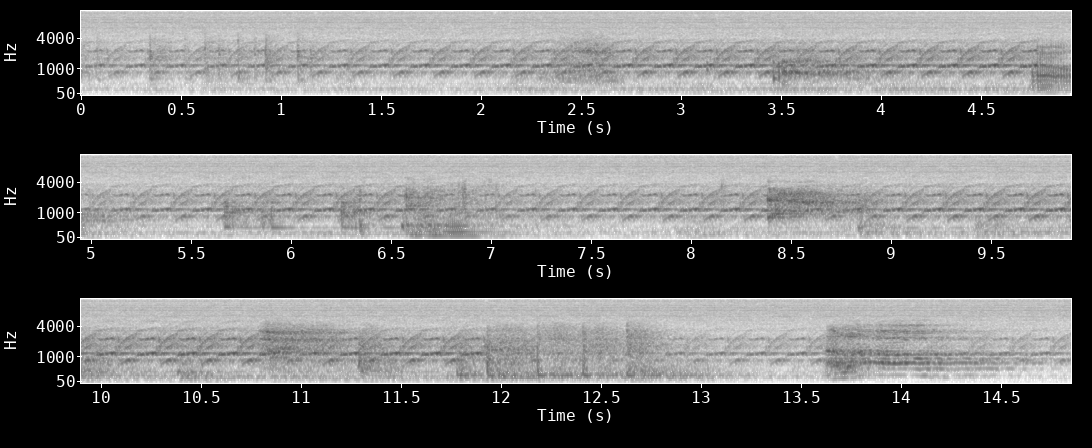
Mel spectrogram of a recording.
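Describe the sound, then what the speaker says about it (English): A car alarm keeps cycling through its warbling tones while scattered knocks and movement noises sound nearby, and a voice briefly exclaims once. "Probably a false alarm."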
